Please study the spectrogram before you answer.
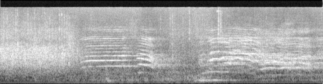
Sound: crowd cheering

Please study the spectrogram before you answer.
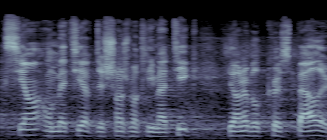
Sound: speaking in French

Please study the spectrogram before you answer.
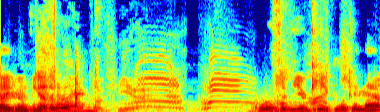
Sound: Hodge meowing; Hodge meows

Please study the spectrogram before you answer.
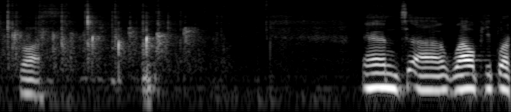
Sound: attendees clapping

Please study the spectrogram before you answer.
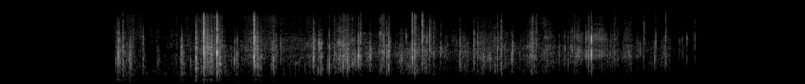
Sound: sound of paper

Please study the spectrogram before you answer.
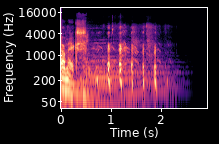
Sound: laughs

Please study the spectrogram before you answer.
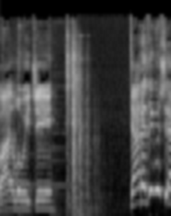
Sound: door thuds

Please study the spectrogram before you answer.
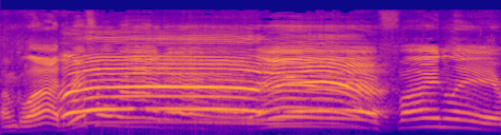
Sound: shouts

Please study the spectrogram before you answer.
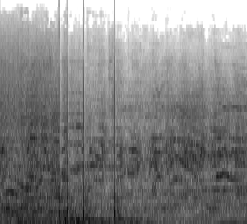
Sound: fireworks banging; menacing laughter

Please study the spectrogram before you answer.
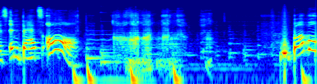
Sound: Bubbles snoring

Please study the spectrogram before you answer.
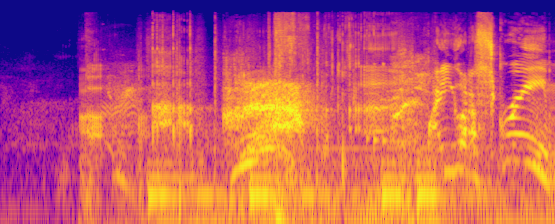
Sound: Clicker croaks; Joel grunts fiercely

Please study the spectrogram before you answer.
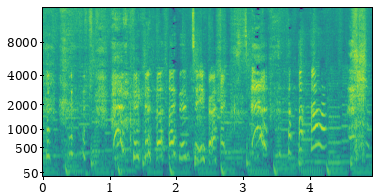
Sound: laughing

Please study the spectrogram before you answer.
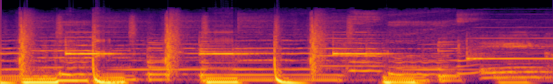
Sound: countdown timer beeping

